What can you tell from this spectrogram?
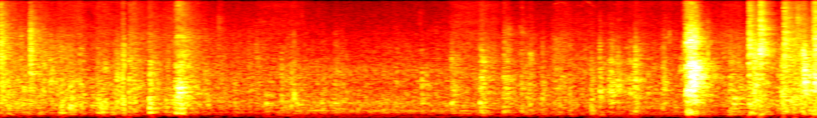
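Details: Two pet dogs, Kabu and Robin, indoors in a room, excited by a vacuum cleaner after returning from a walk; scattered sharp barks and yelps with quiet gaps, the loudest bursts near the end.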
